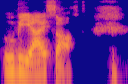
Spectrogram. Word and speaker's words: Ubisoft: Satoru Iwata pronounced Ubisoft Ubi-isoft. Yeah.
